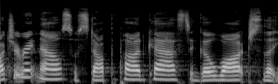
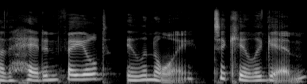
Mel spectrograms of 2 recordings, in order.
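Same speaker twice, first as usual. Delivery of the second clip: fake, swooping Australian accent, badly done. Reading a movie synopsis aloud in a put-on accent after being urged: put-on bad Australian accent. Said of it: "read the synopsis in an accent".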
